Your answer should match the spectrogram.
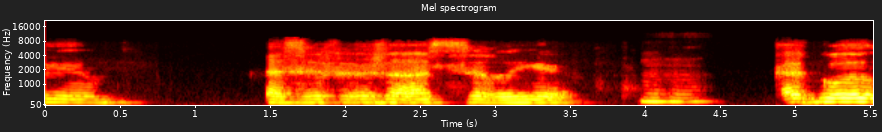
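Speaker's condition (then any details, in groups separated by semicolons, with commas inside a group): ALS; diagnosed after 10 months of tests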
